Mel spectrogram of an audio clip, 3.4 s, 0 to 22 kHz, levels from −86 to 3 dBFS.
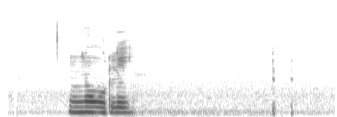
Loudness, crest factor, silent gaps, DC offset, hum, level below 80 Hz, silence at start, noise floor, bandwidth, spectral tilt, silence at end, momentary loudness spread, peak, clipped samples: -33 LUFS; 18 dB; none; under 0.1%; none; -76 dBFS; 0.7 s; -65 dBFS; 9.6 kHz; -7.5 dB/octave; 0.65 s; 27 LU; -18 dBFS; under 0.1%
